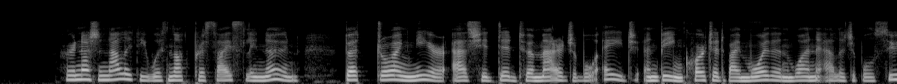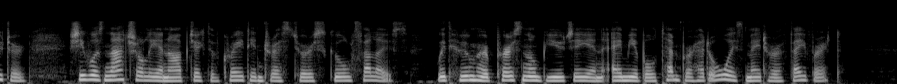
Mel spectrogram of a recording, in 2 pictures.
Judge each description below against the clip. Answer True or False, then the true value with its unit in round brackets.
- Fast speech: False (165 wpm)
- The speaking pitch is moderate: True (180 Hz)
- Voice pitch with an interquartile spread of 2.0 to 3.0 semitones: True (2.7 semitones)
